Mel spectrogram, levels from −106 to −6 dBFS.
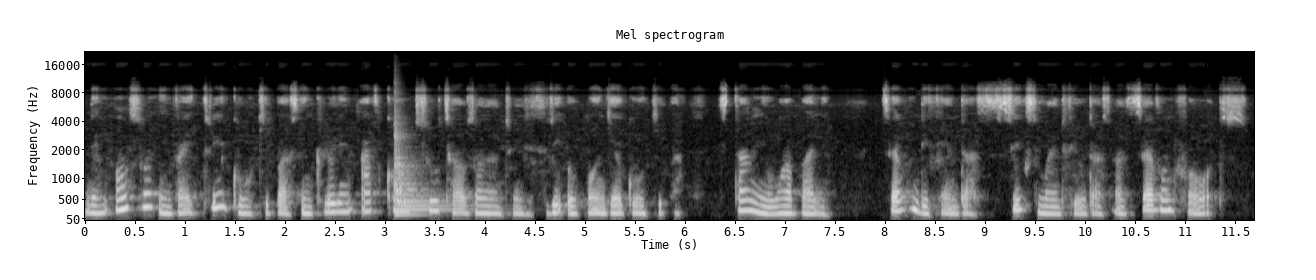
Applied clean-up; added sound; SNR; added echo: none; Snare drum; 8 dB; none.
